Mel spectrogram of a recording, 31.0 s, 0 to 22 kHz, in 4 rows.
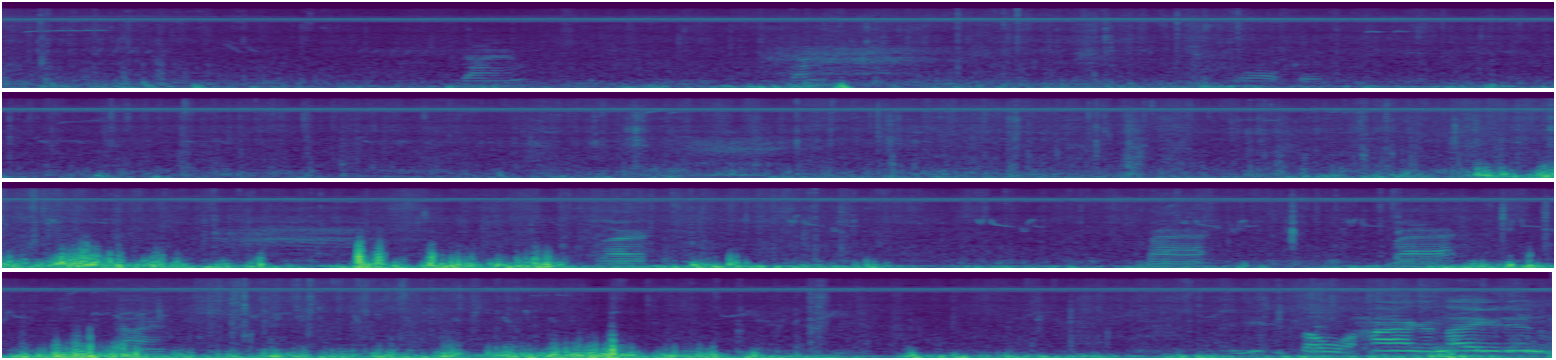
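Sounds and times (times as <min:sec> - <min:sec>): hoof thuds and shuffling: 0:00.0 - 0:01.8, 0:02.8 - 0:31.0.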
